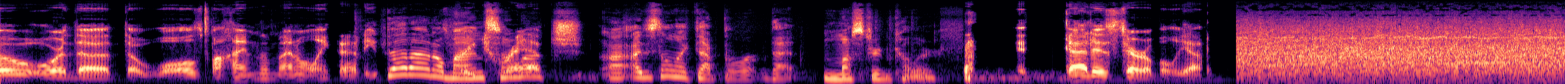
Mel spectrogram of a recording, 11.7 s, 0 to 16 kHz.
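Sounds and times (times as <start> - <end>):
speech: 0.4 - 9.8
dense steady audience applause: 9.3 - 11.7.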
